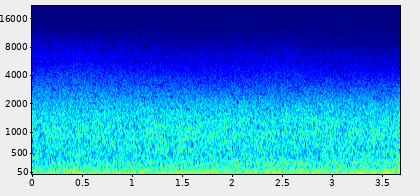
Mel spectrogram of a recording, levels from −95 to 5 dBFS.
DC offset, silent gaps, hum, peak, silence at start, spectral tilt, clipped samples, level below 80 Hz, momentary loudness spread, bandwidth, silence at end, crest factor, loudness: under 0.1%; none; none; -26 dBFS; 0 s; -6 dB/octave; under 0.1%; -46 dBFS; 1 LU; 16 kHz; 0 s; 16 dB; -44 LUFS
